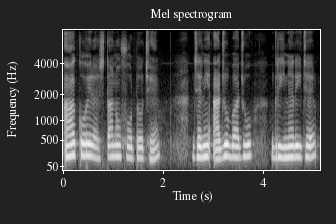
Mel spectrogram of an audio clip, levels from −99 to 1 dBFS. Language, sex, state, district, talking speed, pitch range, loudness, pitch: Gujarati, female, Gujarat, Valsad, 105 wpm, 185-205 Hz, -15 LUFS, 195 Hz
